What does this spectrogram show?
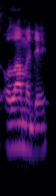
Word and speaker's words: Olamide: His Twitter name gives us the pronunciation, because his Twitter day is Llama Day, like llama as in the animal and day, right? So it's like, then he has in his bio, I think, like, that's how you pronounce my name. So it's Olamide. Okay.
